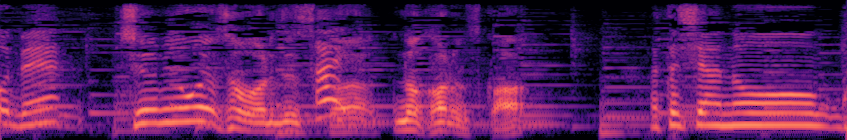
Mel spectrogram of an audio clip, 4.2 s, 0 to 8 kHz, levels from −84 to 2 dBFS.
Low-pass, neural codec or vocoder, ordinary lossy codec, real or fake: 7.2 kHz; none; none; real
